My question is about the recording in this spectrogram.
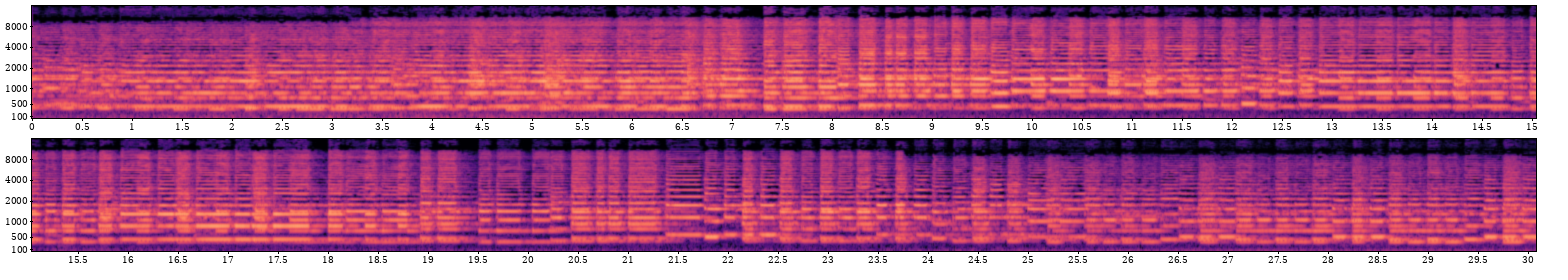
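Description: Indonesian 'telolet' bus air horn, a multi-trumpet Basuri horn set, played as a tune from a pianika-style keyboard. Several horn tones sound together and change note in quick succession, with a few short breaks a little after two-thirds of the way through.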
